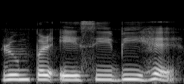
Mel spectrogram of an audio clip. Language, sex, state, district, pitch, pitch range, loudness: Hindi, female, Arunachal Pradesh, Papum Pare, 220 Hz, 210-225 Hz, -12 LUFS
